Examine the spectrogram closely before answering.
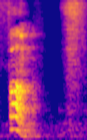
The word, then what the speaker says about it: thumb: You don't say this sound in some words. It is silent, okay?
